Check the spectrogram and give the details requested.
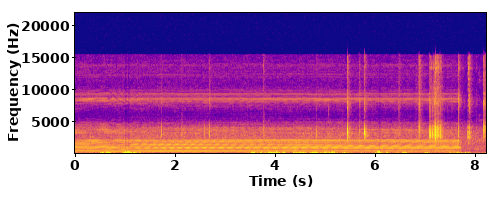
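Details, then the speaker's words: Omron HEM-7156 digital upper-arm blood pressure monitor on automatic mode, palm up on table: pump hum inflating the cuff, then soft pulsing thumps on deflation; reading 121/82 mmHg, pulse 85 bpm. "Selanjutnya, kita tinggal menekan tombol otomatis. Mari kita tekan saja."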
